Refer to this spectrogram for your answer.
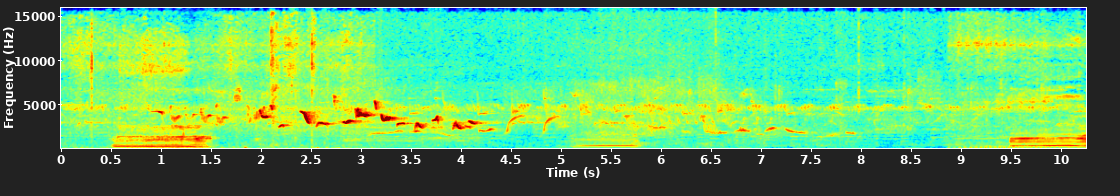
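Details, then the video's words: Cows roaming a road looking for food moo three times, a strong opening call, a softer one midway and a loud final one, with lively bird twitters and a faint low drone between. "Funny cow sounds"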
